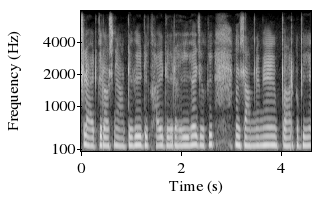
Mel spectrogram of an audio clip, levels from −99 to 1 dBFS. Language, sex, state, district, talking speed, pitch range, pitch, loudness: Hindi, female, Odisha, Sambalpur, 210 wpm, 175-185 Hz, 180 Hz, -19 LUFS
